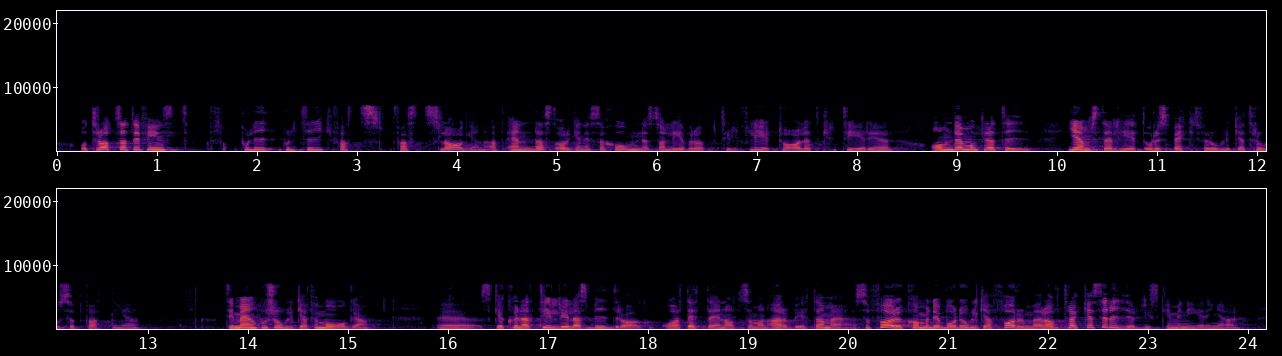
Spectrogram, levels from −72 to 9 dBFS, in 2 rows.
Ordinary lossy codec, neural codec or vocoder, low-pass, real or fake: MP3, 32 kbps; none; 7.2 kHz; real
